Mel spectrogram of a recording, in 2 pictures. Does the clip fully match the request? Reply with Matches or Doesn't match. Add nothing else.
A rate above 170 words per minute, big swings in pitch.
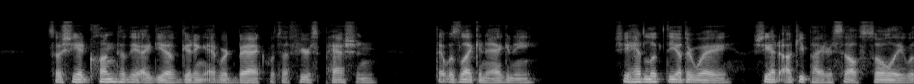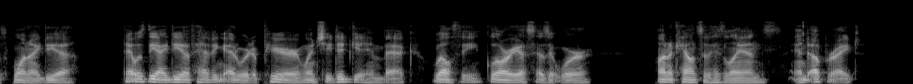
Doesn't match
